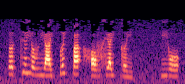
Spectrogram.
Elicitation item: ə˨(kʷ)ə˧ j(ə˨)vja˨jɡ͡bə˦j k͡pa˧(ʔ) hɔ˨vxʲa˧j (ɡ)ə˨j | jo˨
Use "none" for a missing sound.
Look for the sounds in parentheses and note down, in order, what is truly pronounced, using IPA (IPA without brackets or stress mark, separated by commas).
kʲ, ə˨, ʔ, ɡ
